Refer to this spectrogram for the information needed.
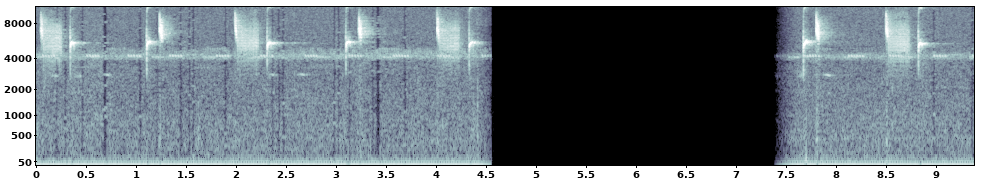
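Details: High, thin double chips from a hummingbird, repeated about once a second with a steady shrill tone underneath, broken by a few seconds of complete silence before the chipping resumes.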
